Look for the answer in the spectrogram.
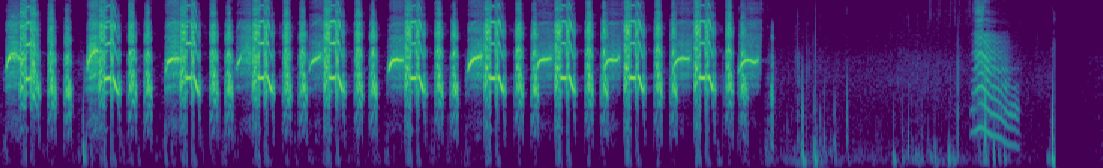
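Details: Partridge known locally as teetar calls in a long loud series of harsh, grating phrases, each with a whistled rise and fall, repeated steadily for six seconds before stopping; a brief descending squeal follows.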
